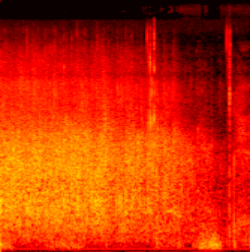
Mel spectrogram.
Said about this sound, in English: Can we please give another round of applause for Coco? Thank you.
